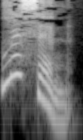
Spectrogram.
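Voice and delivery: a little creature urging, listen; urging critter. A narrator's reading. Bongo to the tree, a high urgent small-animal voice. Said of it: "Bongo urged".

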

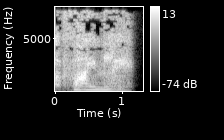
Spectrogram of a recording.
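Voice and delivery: slow, drawn-out otherworldly voice; inner water spirit. A narrator's reading. Water kindred speaks inside Cleo, slow and otherworldly. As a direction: draw it out as a spirit within. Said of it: "the water kindred said from within her".

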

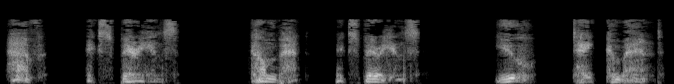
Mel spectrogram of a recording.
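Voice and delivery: slow, pained and strained. A narrator's reading. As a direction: push through a wave of pain. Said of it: "as a wave of pain struck him".

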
